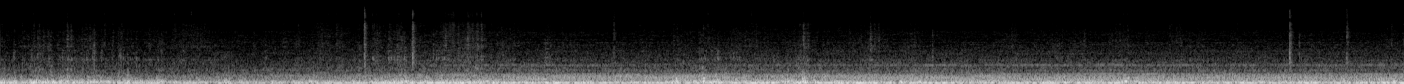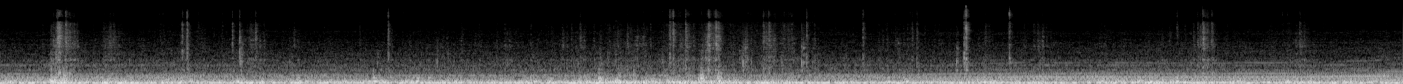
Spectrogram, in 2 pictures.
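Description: Car running on a rough, narrow road, heard from inside the cabin: a steady low engine and tyre rumble with a few sharp knocks from bumps, and the engine note rising slightly near the end.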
